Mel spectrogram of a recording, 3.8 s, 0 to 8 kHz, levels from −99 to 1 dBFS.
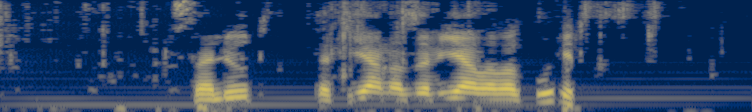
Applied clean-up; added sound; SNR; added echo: classical method spectral subtraction.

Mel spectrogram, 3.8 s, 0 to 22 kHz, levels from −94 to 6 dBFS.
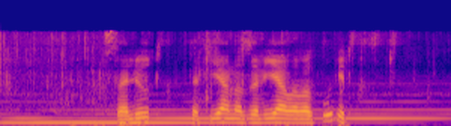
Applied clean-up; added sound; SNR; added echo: none; Organ; 7 dB; none.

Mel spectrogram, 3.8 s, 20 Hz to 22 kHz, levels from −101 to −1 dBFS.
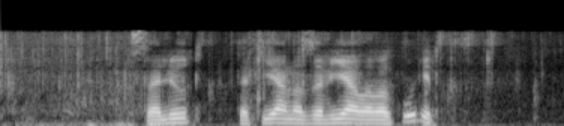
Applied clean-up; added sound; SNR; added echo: none; none; none; none.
